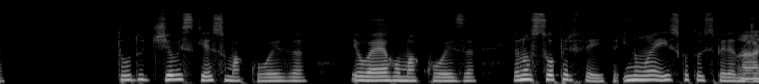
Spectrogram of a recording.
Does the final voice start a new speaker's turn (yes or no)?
yes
